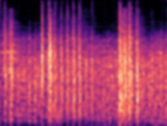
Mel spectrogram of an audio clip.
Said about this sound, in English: The footage is grainy and a little shaky, but it clearly shows an army vehicle coming to a stop near a pickup truck. And then the soldiers inside begin to open fire.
